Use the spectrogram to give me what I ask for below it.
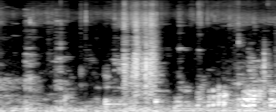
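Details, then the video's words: Domestic pigeons feeding and drinking clean water in front of their keeper, one trying to pair with another, give soft, low, rolling coos among background shuffling and rumble. "কবুতরের ডাকগুলো শুনতে পাচ্ছেন কিনা তাও একটু কমেন্ট করে জানাবেন।"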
